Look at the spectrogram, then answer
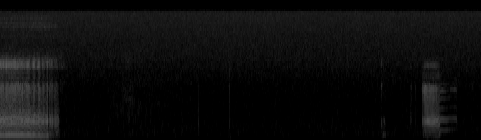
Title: Snoring ....... Seriously !!!!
